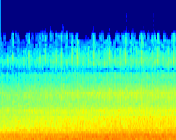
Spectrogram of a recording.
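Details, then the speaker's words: Steady, even petrol engine idle recorded close up at the injectors after replacing injector O-rings; running smooth, no misfire, no air-leak hiss heard anymore. "all right good to go running smooth no misfire"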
